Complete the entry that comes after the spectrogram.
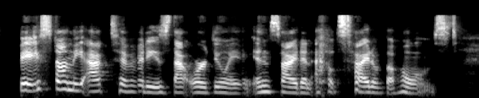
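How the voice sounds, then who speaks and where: A woman's plain, everyday voice, fairly slow with lively intonation, against a quiet background. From Pittsburgh, Pennsylvania. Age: 40s. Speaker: cannabis retreat founder. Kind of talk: interview.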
